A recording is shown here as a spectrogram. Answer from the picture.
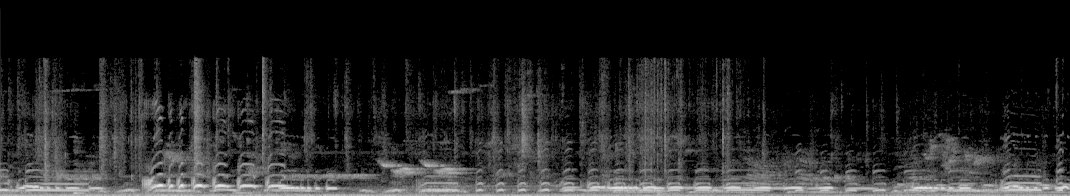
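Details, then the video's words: Training mix of Bangkok and Cemani Kolbuntet zebra doves: bursts of rapid, bubbling coos from many overlapping birds, separated by short lulls, with faint higher chirps and a constant low hum. "Suara Kombinasi Perkutut Bangkok Dan Cemani Kolbuntet|Untuk Masteran Semua Jenis Perkutut"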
